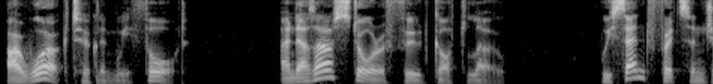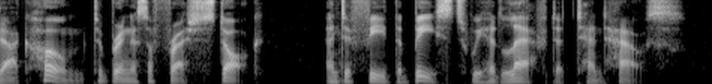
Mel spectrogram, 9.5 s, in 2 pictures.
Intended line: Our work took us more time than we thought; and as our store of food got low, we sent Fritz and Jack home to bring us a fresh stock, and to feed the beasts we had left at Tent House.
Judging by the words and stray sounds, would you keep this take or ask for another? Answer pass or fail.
fail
